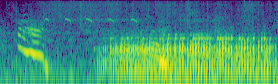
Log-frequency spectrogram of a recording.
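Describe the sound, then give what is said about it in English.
Camels in a pen make a sharp falling bleat, then a long, throaty gurgling groan that rumbles on steadily, with faint higher chirps in the background. “Now the camels stand in their pen.”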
